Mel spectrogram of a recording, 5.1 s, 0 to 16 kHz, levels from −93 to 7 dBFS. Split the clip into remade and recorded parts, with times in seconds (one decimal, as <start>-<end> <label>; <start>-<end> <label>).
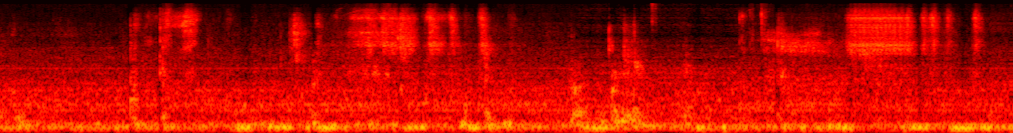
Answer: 0.0-2.9 recorded; 2.9-3.7 remade; 3.7-5.1 recorded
